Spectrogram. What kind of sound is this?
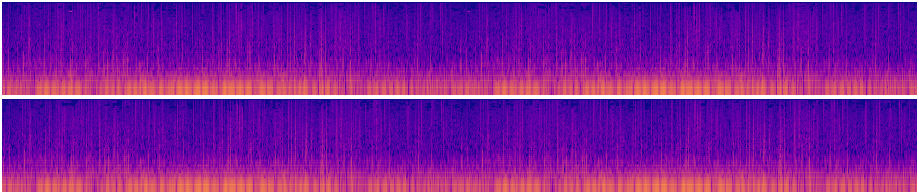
Vinyl Surface Noise
A short sample of the background surface noise from a vinyl record.
noise, record, surface, turntable, vinyl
